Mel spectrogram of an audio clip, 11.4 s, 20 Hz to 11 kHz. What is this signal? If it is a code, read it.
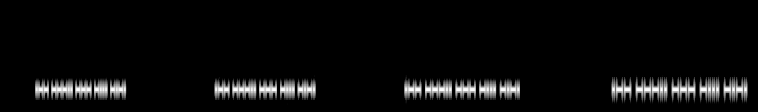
Morse code, heard as a keyed tone, about 51 wpm, 700 Hz. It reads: W8OBC W8OBC W8OBC W8OBC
